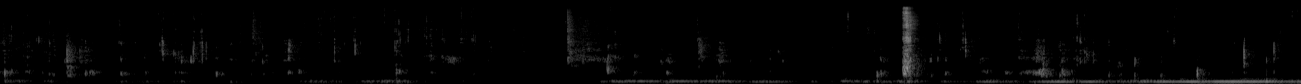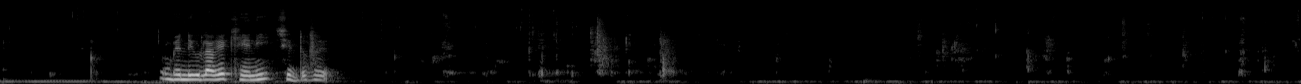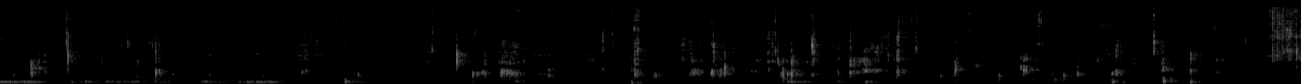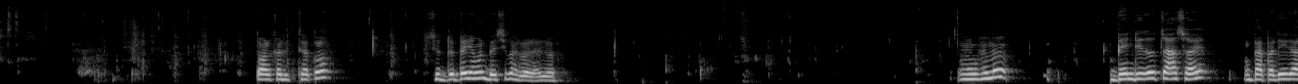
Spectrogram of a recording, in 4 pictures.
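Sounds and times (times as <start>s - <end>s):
wet chewing: 0.0s - 14.6s, 16.5s - 43.6s, 45.0s - 50.2s
mouth clicks and smacks: 8.4s - 14.3s.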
